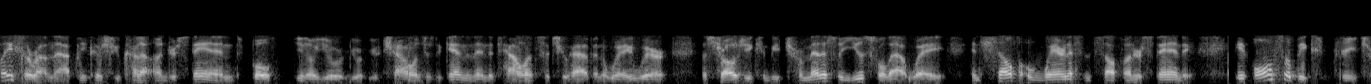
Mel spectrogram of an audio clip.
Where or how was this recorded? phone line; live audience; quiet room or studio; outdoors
phone line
